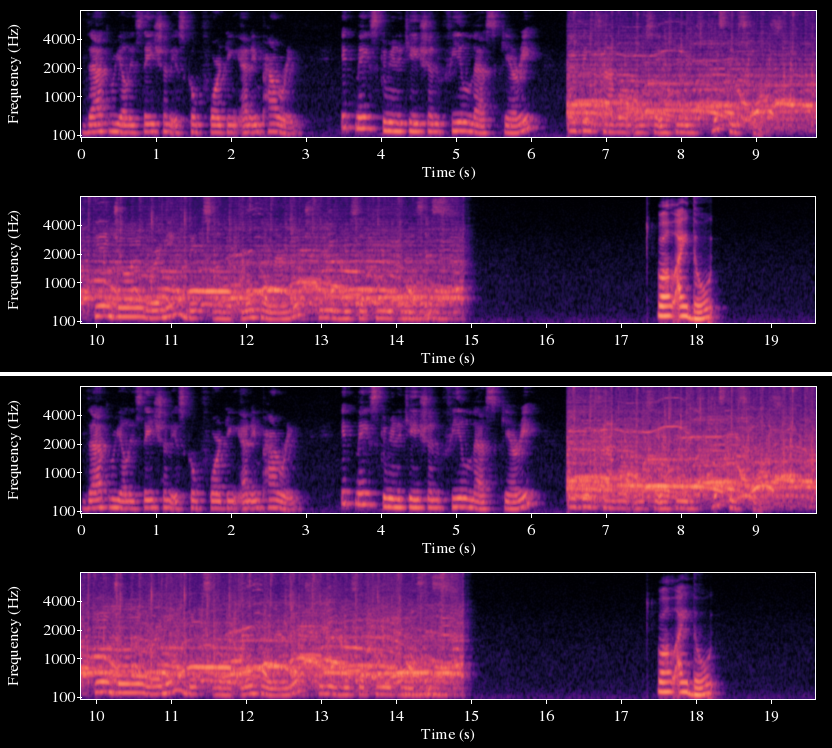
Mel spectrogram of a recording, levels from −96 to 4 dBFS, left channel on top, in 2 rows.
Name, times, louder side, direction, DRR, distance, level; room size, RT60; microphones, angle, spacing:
voice 1, 0.0-2.9 3.5-6.0 6.5-9.3 10.0-14.6, equal, 10° right, 0 dB, 1.2 m, -32 dB
Male speech man speaking / Shout / Clapping, 6.5-14.9, right 3 dB, 50° right, 0.8 m, -26 dB
voice 2, 17.5-18.2, left 3 dB, 50° left, 15 dB, 0.6 m, -21 dB
11.5 x 5.5 x 4.6 m, 0.35 s
head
